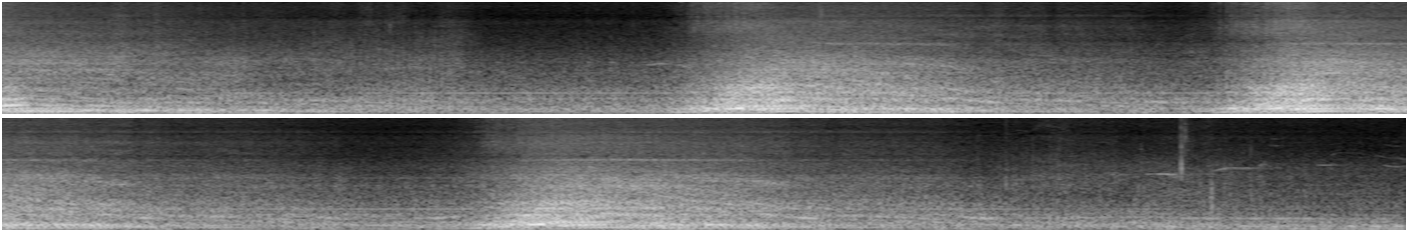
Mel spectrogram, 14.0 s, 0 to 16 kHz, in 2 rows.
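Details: BMW X5 M62TUB44 V8 after timing chain and guide replacement: three clean throttle blips rising smoothly and settling to quiet even idle, no knocks or rattles; owner hears slight belt slipping sound and suspects belt tension.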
